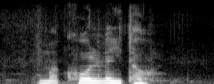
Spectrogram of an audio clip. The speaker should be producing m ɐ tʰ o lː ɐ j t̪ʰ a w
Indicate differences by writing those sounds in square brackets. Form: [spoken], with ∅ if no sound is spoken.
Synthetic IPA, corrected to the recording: m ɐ [kʰ] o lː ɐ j t̪ʰ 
